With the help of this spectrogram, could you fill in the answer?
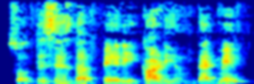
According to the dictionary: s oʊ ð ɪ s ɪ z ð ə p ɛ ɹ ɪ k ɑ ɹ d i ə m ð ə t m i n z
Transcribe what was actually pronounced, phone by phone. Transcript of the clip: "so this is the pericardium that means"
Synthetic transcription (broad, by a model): s oʊ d ɪ s ɪ z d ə f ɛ ɹ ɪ k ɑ ɹ d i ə m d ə t m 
